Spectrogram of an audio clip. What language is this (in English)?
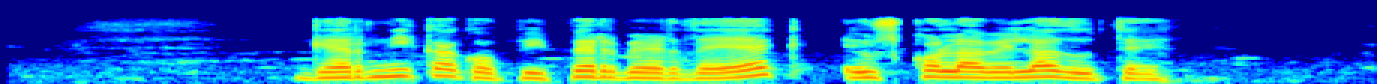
Basque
